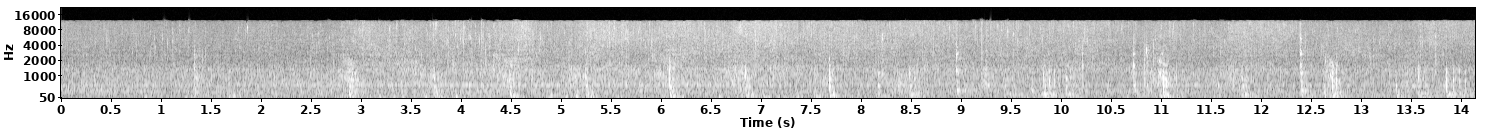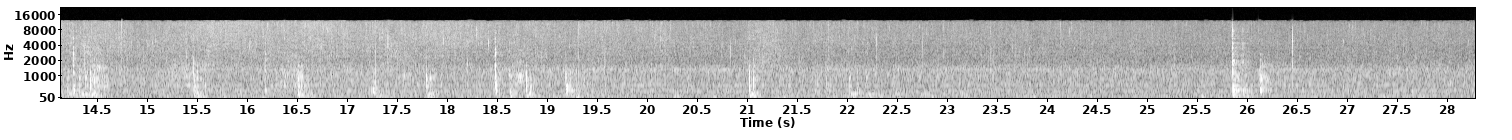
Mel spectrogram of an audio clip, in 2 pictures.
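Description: Onions, tomatoes and green chillies sizzling in hot oil in a wok as the masala is fried, stirred with a slotted spatula that scrapes and taps against the pan. The sizzle is louder through the first half, and a couple of sharper knocks of the spatula come near the end.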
